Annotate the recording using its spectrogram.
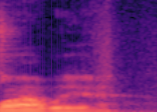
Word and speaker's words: Huawei: Huawei.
